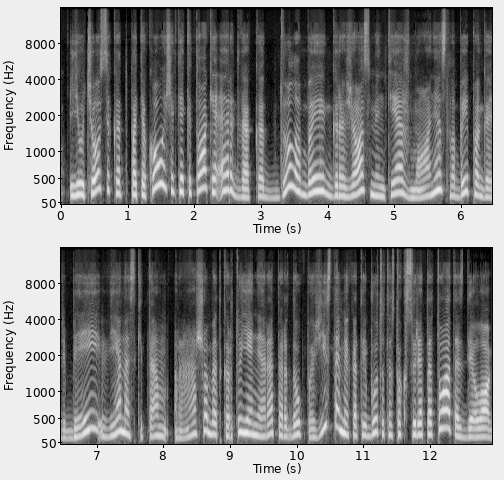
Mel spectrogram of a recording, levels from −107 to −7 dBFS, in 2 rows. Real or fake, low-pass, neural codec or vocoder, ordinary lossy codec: fake; 14.4 kHz; autoencoder, 48 kHz, 128 numbers a frame, DAC-VAE, trained on Japanese speech; Opus, 16 kbps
